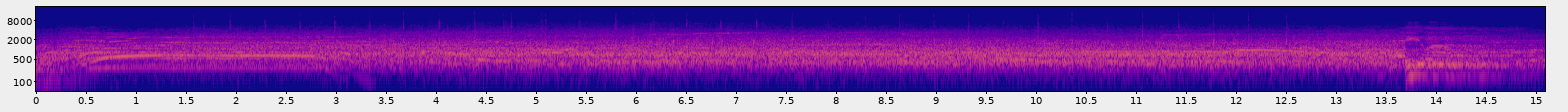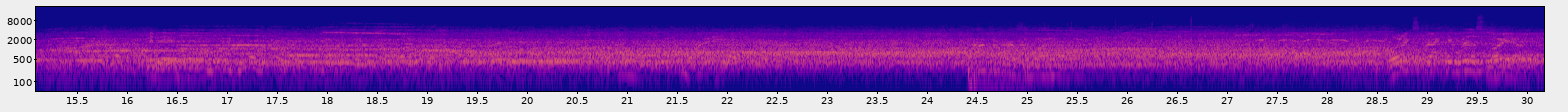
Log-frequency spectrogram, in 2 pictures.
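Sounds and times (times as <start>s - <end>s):
large crowd booing at a live event: 0.0s - 30.1s
whistles: 6.1s - 7.4s, 17.9s - 19.1s, 26.6s - 28.6s.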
